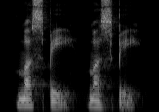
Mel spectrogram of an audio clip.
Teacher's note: the t is silent because it's between consonants when you link the words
